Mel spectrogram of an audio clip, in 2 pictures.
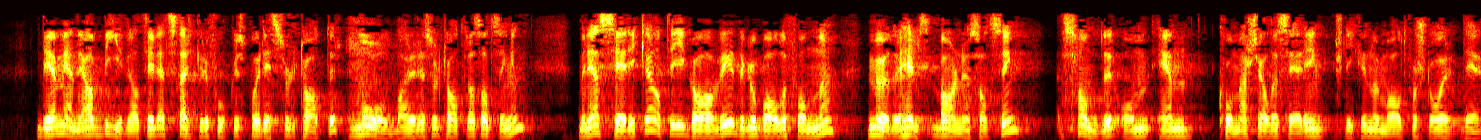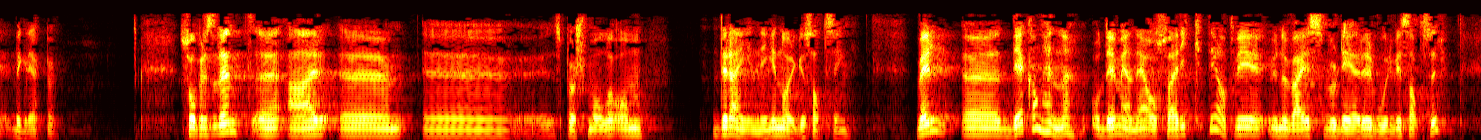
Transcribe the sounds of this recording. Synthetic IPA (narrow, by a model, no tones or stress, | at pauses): d̪ɛmeːnəɾjæɪhɑɾbiːd̪ɾɑːt̪ʰɪlɛt̪st̪æɾkəɾəfuːkʉspʰɔɾɛsʉlt̪ʰɑːt̪əɾmoːlbɑːɾəɾɛsʉlt̪ʰɑːt̪əɾɑsɑt̪sɪŋən | mɛnjæɪseːɾɪkːəɑt̪̚d̪ɛɪɡɑːʋɪd̪ɛɡlʊbɑːləfɔnːəmøːd̪ɾəɛlsbɑːɳəsɑt̪sɪŋ | hɑnd̪ləɾɔmɛn | kʰʊmæʂɪɑlɪseːɾɪŋʂɭiːkʋɪnʊɾmɑːlt̪fɔʂʈoːɾd̪ɛbəɡɾḛːpə | sɔpʰɾɛsɪd̪ɛnt̪æɾ | spœʂmoːləʔɔm | d̪ɾæɪnɪŋɪnɔɾɡəsːɑt̪sɪŋ | ʋɛld̪ɛkʰɑnɦɛnːəɔd̪ɛmeːnəɾjæɪɔsːɔæɾɪkt̪ɪɑt̪ʋɪʉnəɾʋæɪsʋʉɖeːɾəɾʋʊɾʋɪsɑt̪səɾ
